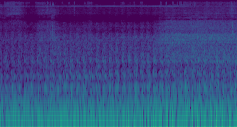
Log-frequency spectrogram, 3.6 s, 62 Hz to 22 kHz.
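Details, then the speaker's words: 2005/2006 Ford F250 6.0 Powerstroke, crank no start: the starter churns steadily at about 3.5 beats/s without firing. Cranking ICP stays under 278 psi (500 needed) with the IPR at 85%, so the IPR or a high-pressure oil leak is suspected. "you can see the IPR is at 85% we're not building over 278 lb so if you're not building 500 lb of cranking oil pressure and your IPR goes to 85% you have two problems"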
